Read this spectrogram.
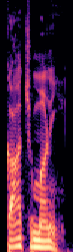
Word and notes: काचमणि: Hindi

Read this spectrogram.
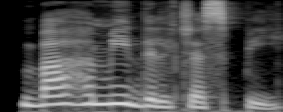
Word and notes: باہمی: बाहमी

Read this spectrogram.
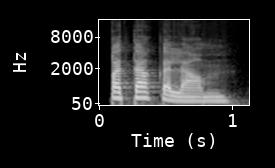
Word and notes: क़ता-कलाम: قطع کلام

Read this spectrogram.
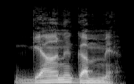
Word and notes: ज्ञानगम्य: Hindi

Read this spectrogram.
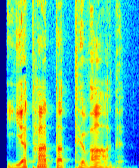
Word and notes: यथातथ्यवाद: Hindi

